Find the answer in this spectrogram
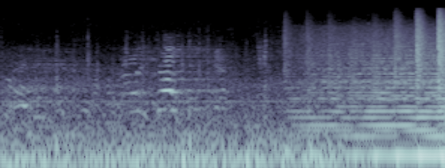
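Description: Faint distant voices over a low rumble, then music with a steady beat comes in about three seconds in and grows louder.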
